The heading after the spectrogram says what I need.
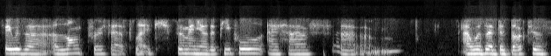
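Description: This interview guest, a young woman who first spoke French, has a lowish voice and a flat delivery at normal speed. She answers thoughtfully but keeps restarting and using fillers, and the sound is narrow, like a phone.

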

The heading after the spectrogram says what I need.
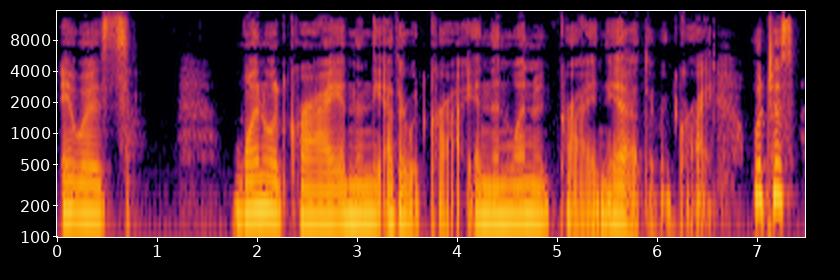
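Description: A woman's voice: deep voice, big pitch swings, measured pace, creaky, warm tone, dry recording, clean studio sound. A young woman, a new mother of twins, chatting casually on a podcast, plain-spoken with many fillers. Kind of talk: casual chat.

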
